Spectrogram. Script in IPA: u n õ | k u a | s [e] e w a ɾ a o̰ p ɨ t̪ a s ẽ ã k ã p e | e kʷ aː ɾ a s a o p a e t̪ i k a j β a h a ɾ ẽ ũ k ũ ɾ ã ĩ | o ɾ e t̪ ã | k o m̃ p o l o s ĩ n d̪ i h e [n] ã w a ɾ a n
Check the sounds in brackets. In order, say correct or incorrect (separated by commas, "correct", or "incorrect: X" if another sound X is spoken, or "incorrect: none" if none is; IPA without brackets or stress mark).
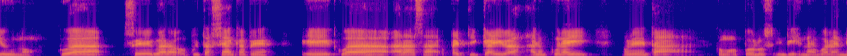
correct, correct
